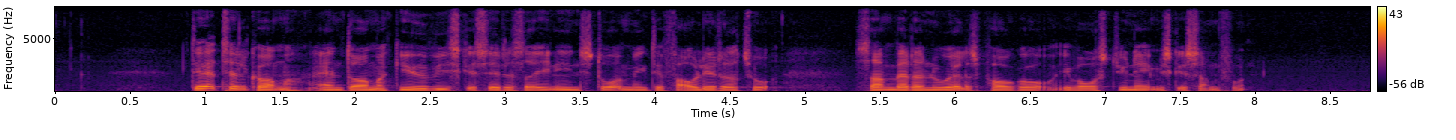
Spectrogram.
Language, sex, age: Danish, male, 18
